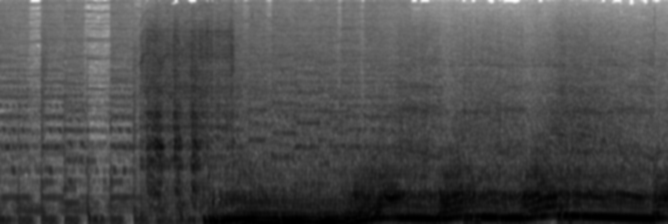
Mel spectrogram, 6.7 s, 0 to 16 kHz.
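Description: Electronic music, then a Mitsubishi Lancer Evolution IX's turbocharged 2.0-litre four-cylinder starts about a second and a half in and settles to a loud, steady idle. From about halfway it is revved in several quick blips, its pitch rising and falling with each.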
